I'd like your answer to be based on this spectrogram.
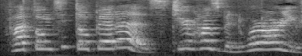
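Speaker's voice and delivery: high, loud calling through the house. Acted. Wife searching the silent house, calling out loud. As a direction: call for him across the rooms. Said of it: "she called".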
